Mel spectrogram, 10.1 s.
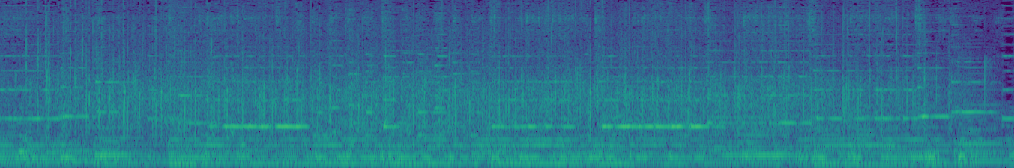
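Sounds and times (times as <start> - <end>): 
audience applause: 0.0 - 10.0.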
